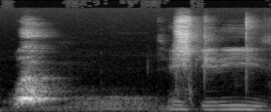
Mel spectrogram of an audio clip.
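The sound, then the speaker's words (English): A dog named Styles barks once sharply near the start, followed by a lower, softer growl-like vocalization and a second bark-like burst, all fairly loud. “My dog is barking.”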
